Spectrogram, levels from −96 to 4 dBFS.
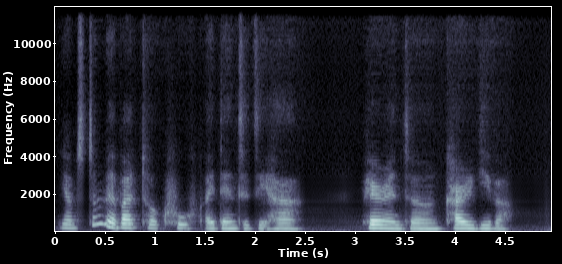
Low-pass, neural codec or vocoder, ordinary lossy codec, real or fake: none; codec, 24 kHz, 0.5 kbps, DualCodec; none; fake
